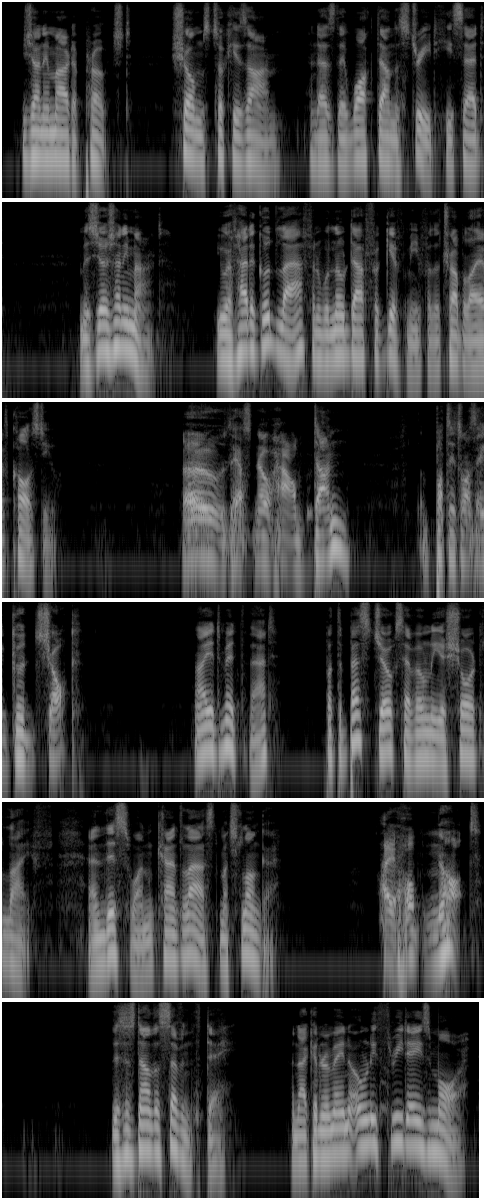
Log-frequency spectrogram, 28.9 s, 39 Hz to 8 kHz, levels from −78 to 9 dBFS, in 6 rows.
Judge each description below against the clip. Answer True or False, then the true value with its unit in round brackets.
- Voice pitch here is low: True (110 Hz)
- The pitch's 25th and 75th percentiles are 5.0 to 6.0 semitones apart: False (4.6 semitones)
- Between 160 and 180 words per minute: True (170 wpm)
